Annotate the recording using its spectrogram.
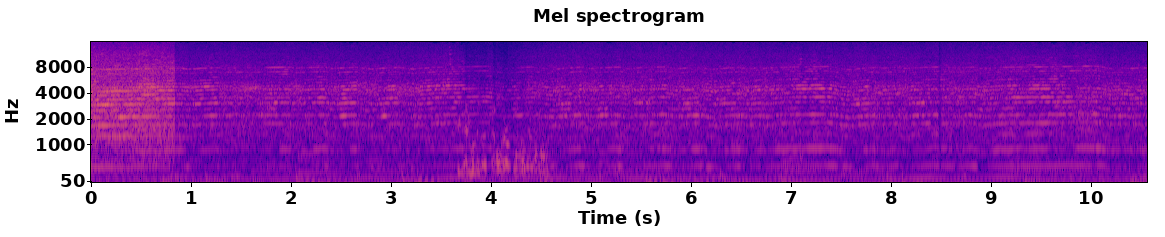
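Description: Dremel rotary tool on a flexible shaft whining as it sands the corners of EVA foam pieces. It is loud for under a second, then continues quieter and steady beneath background music.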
